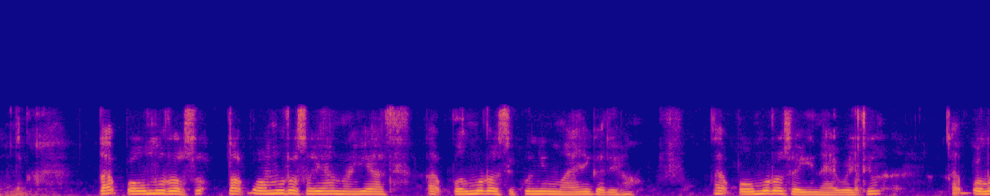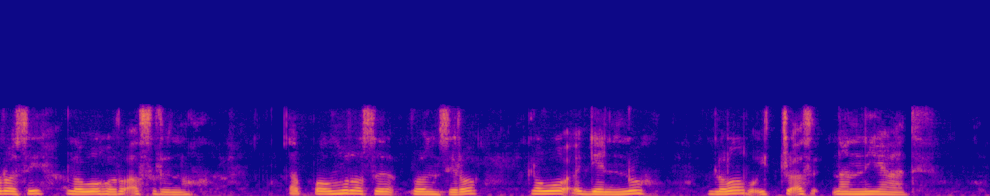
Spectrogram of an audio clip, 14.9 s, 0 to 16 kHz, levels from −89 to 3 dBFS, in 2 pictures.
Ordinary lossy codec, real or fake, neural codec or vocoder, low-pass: MP3, 64 kbps; fake; codec, 16 kHz, 4.8 kbps, FACodec; 7.2 kHz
